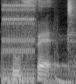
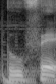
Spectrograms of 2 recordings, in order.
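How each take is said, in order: First: The final t is sounded. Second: The final t is silent. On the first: The speaker calls it wrong. "Not বুফেট" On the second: The speaker calls it right. "সেই টিটা silent টি"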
